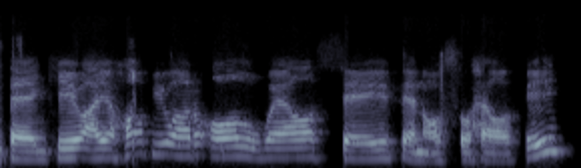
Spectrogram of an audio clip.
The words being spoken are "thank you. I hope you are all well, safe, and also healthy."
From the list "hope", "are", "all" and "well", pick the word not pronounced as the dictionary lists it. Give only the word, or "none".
hope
